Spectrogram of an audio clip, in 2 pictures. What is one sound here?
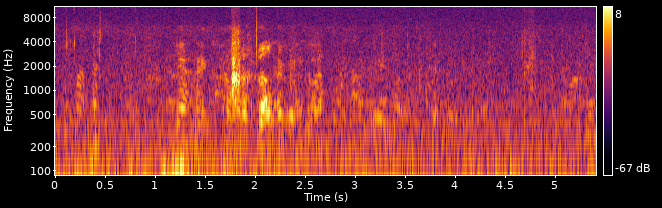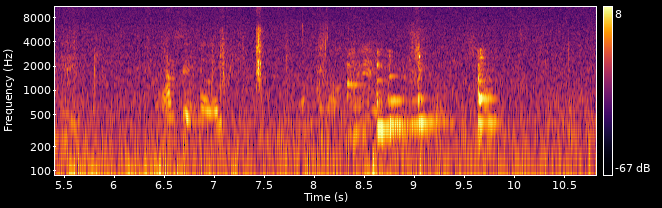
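Men nearby talk to each other outdoors.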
